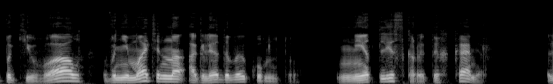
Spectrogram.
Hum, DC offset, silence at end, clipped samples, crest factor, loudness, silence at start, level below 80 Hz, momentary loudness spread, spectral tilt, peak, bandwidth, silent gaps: none; under 0.1%; 0 s; under 0.1%; 18 dB; -22 LUFS; 0.05 s; -54 dBFS; 13 LU; -7 dB/octave; -4 dBFS; 12 kHz; 3.16-3.35 s, 5.03-5.44 s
